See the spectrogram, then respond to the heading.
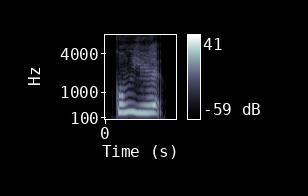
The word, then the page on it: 公约: gōng yuē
